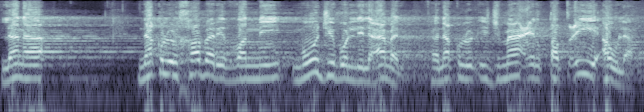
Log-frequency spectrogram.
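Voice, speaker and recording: Bright-voiced man reciting a text. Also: high-pitched. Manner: measured recitation of short passages. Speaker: student reading the text aloud. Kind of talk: reading a classical text aloud. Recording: echoey hall.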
